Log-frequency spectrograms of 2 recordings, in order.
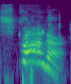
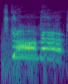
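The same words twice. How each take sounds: First: Loud, high coaching shout; trainer's demand. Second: Very high, loud drawn-out scream; screamed demand. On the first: Trainer demands more from a firewalker, shouted command. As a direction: push them with a raised voice. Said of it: "And he went". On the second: Trainer screams at a holding-back firewalker, full retold scream. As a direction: scream it like a hype coach. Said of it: "He screams at me". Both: Retold or imitated.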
